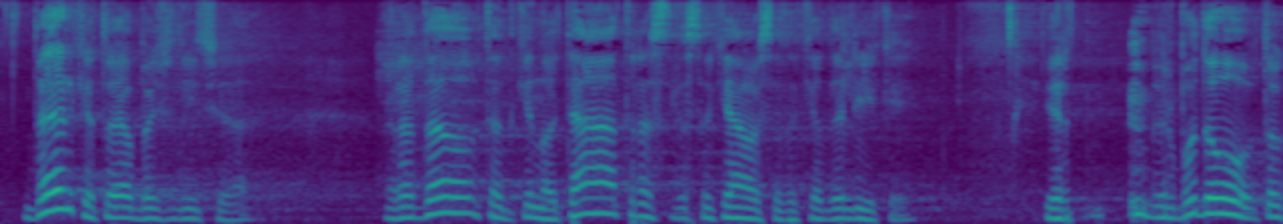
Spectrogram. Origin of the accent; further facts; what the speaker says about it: Klaipėda, Klaipėda County, Lithuania; aš esu tarybiniais metais formuotas kunigas. Aš gimiau, augau Klaipėdoje.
